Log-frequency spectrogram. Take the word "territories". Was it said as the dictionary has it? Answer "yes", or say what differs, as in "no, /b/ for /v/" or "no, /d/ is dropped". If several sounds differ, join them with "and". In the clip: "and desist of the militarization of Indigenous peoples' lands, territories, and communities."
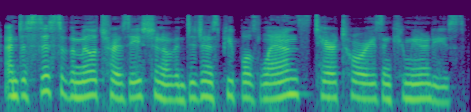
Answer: yes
